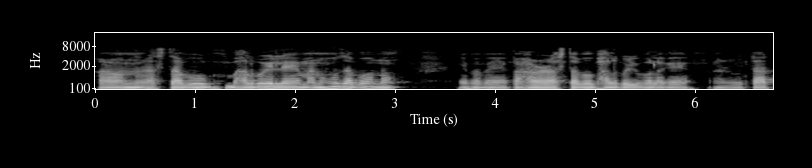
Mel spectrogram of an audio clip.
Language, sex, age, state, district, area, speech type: Assamese, male, 18-30, Assam, Sivasagar, rural, spontaneous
